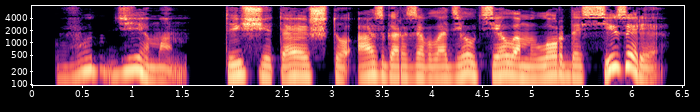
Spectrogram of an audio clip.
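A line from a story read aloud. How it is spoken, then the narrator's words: Hoarse rasp. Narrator (Russian): Прохрипел он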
